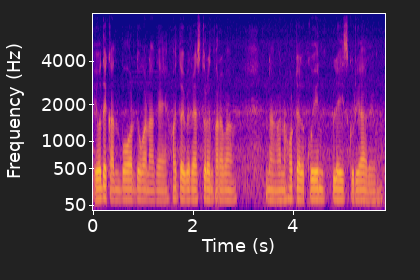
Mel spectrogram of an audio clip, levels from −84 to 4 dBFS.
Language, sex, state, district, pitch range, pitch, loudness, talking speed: Chakma, male, Tripura, West Tripura, 105-115 Hz, 110 Hz, -18 LUFS, 155 wpm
